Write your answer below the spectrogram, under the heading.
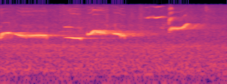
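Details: Eurasian blackbird singing a fluted, mellow warble of sliding whistles, followed by a brief higher twittering flourish near the end; light background hiss.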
